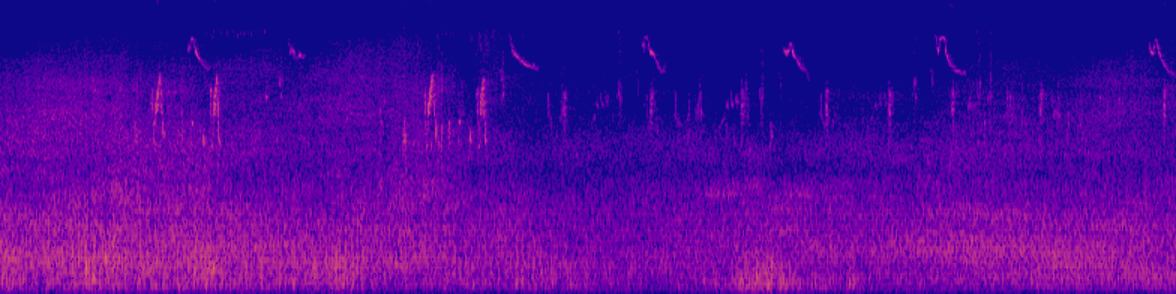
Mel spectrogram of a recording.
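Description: A small songbird gives short, high, down-slurred chirps every second or two over a steady low outdoor rumble of wind and distant traffic.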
